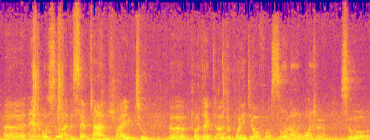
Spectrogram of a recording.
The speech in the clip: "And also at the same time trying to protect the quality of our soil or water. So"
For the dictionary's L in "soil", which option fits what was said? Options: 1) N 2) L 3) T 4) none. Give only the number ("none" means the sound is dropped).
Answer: 1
